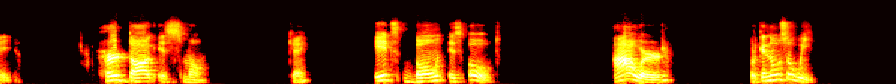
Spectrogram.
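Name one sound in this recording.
A man speaks calmly in short phrases with pauses, heard through an online call.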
